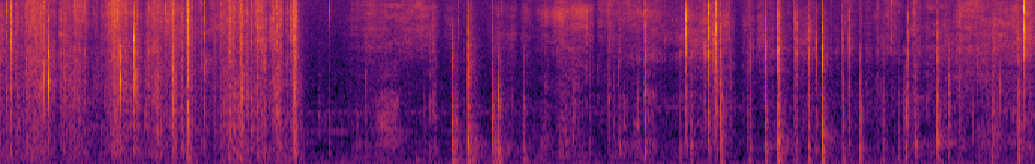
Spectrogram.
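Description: Fingers and nails scratching the glossy wrapping paper of a gift box and handling its metallic ribbon bow, making rapid crinkles and sharp scratchy clicks. It eases off for about a second, two seconds in, then picks up again with more scratches and taps.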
